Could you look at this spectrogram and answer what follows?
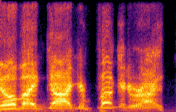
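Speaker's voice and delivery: very high, squealing amused shout; hysterical realization. Retold or imitated. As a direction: shriek it through amusement. Hysterical reaction to the joke.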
